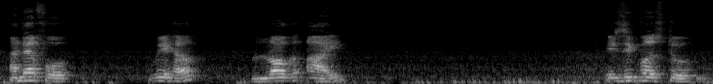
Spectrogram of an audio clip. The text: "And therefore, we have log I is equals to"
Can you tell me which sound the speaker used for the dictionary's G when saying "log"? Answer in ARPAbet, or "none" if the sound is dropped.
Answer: G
